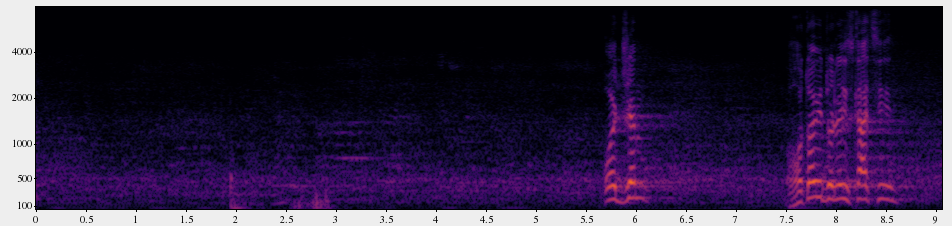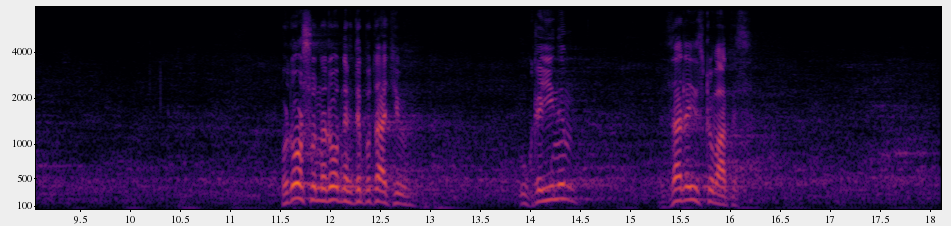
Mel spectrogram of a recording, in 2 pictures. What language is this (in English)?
Ukrainian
